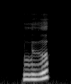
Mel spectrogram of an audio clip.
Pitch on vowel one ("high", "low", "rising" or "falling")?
rising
